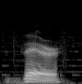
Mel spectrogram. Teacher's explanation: pronunciamos la th con una d pero con más aire saliendo entre nuestros dientes y la lengua ver sale un poquito de aire entonces eso se forma el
